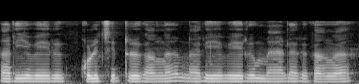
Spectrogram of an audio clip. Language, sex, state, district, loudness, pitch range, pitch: Tamil, male, Tamil Nadu, Kanyakumari, -14 LUFS, 135-140 Hz, 140 Hz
